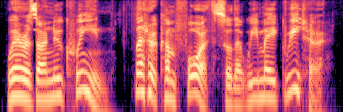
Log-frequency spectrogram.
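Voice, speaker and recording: A man voicing a clamoring crowd of townspeople calling out eagerly, pitched well above his own voice. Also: sing-song, normal speed, darkish tone, no echo, clean studio sound.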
